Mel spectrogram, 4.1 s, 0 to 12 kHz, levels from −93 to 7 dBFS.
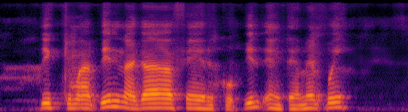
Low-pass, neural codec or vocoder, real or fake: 10.8 kHz; codec, 24 kHz, 1.2 kbps, DualCodec; fake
